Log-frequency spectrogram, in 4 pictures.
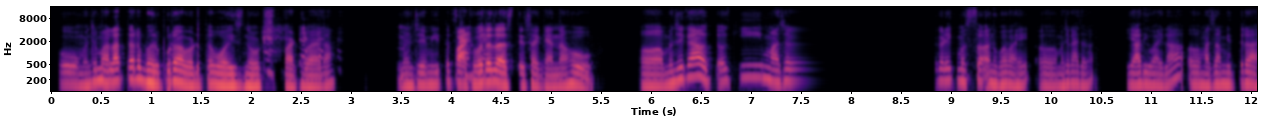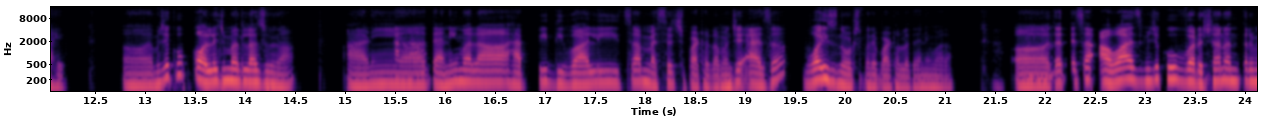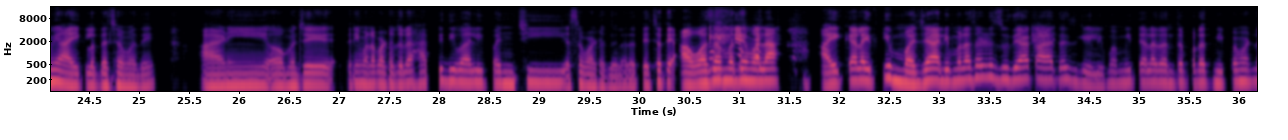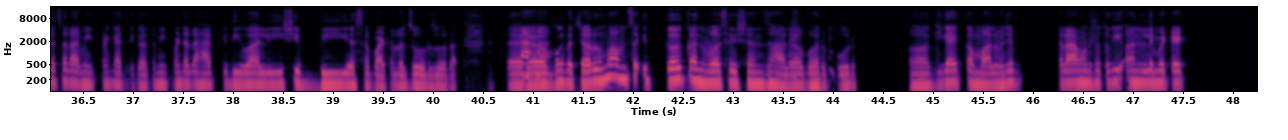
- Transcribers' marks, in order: static; in English: "व्हॉईस नोटस"; chuckle; distorted speech; other background noise; in English: "एज अ, व्हॉईस नोट्समध्ये"; tapping; chuckle; in English: "कन्व्हर्सेशन"; chuckle
- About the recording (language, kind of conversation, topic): Marathi, podcast, तुम्हाला मजकुराऐवजी ध्वनिसंदेश पाठवायला का आवडते?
